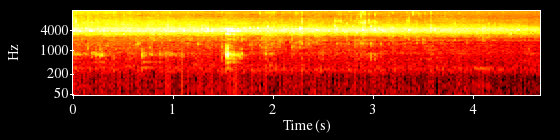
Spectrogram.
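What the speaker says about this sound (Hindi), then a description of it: "अब इस छलनी में मैं छान लूंगी अजवाइन को" Water pours steadily through a kitchen sieve as washed carom seeds (ajwain) are strained, a soft continuous splashing hiss with a brief louder splash partway through.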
